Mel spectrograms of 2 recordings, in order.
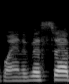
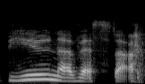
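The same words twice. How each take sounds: First: It is said the non-local way. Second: It is said the local way. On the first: This is how an outsider says it. "I say Buena Vista" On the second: This is how locals say it. "if you're like a real local, they say Buena Vista"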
